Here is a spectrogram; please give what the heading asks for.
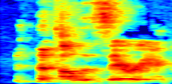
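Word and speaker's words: alizarin: Crimson the other one's aizar alerian alerian Crimson if you want to pronounce it right um you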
